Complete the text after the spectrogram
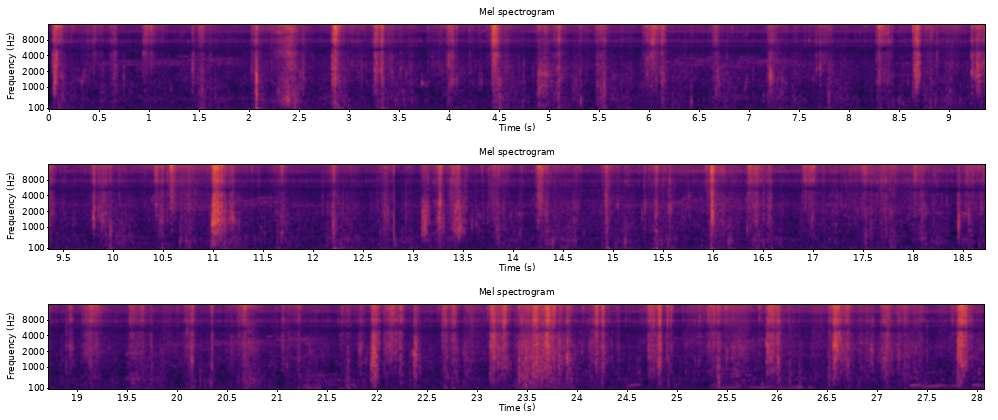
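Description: Footsteps crunch and rustle on dry leaves.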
